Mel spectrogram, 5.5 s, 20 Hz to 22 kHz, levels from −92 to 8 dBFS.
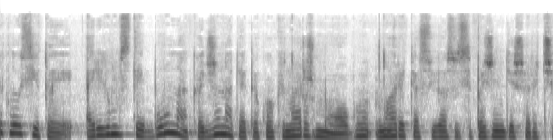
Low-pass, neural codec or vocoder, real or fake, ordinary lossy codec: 14.4 kHz; codec, 44.1 kHz, 7.8 kbps, Pupu-Codec; fake; MP3, 64 kbps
